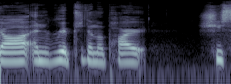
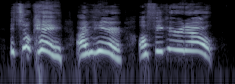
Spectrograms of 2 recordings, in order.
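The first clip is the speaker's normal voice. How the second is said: very high soothing tone with panic breaking through; 12 semitones higher than usual. Reading a story where Summer comforts the wounded April: soft but panicked voice. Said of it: "she said softly, trying to hide her panicked voice".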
